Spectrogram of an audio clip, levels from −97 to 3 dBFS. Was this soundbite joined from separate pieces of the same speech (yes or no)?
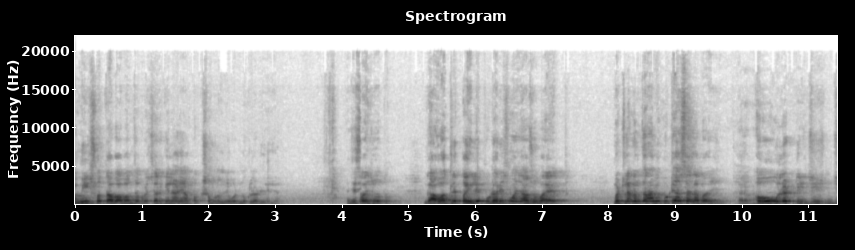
yes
